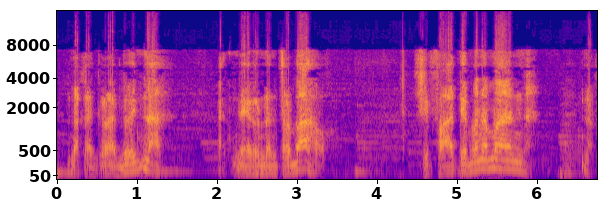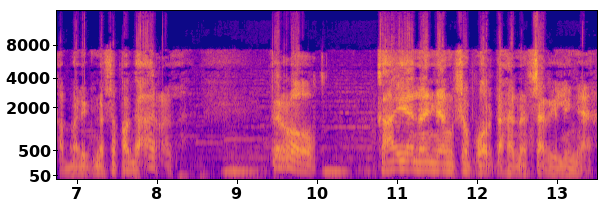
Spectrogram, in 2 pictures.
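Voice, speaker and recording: A humble old Filipino grandfather in a radio drama. His voice is creaky and gravelly, grateful and gentle in manner. Music plays clearly behind him. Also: lowish voice, exaggerated voice. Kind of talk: Filipino radio drama acting and first-person narration.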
